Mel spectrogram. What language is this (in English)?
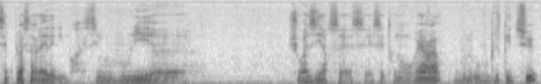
French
